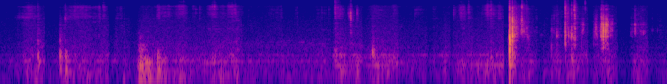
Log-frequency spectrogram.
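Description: Close-up paper and sticker handling: soft rubbing, rustling and light taps as stickers are pressed down and placed with tweezers. Near the end comes a sharp plastic click, the loudest sound, followed by a few rattling rustles as a clear plastic sticker box is handled.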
